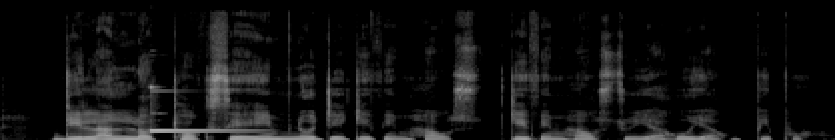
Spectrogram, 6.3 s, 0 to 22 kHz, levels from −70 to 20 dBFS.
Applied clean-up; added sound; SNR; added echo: classical method spectral subtraction.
